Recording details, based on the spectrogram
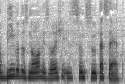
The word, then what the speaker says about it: Sun Tzu: É assim que fala mesmo? Sun Tzu? – É a primeira pronúncia certa da noite? Não, tá certo, Sun Tzu.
